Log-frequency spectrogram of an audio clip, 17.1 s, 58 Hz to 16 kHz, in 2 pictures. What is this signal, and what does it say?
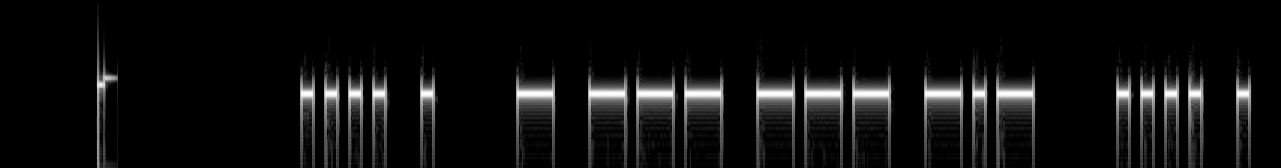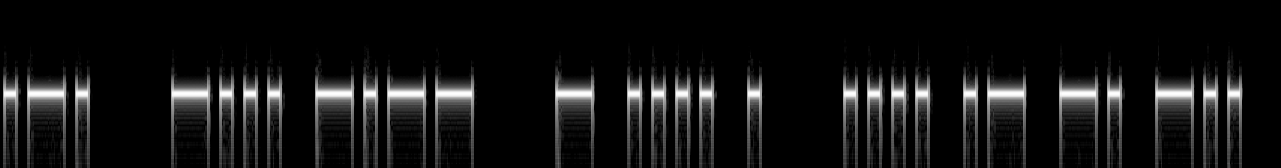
Morse code, heard as a keyed tone, about 15 wpm, 700 Hz. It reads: HE TOOK HER BY THE HAND
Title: Sentences from Top 1000 Words - Review Part 2 - 15wpm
